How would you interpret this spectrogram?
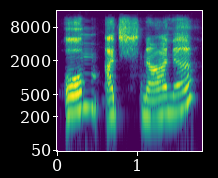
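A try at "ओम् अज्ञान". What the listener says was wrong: Actually, is Dhyan. J is G. You pronounce it as G. I know it's, I don't know why they put K, but anyway, it's Dhyan. Om Agyana.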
